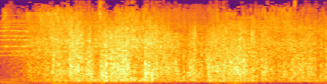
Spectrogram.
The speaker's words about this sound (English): The huge sails swell in the wind.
